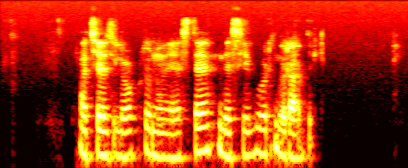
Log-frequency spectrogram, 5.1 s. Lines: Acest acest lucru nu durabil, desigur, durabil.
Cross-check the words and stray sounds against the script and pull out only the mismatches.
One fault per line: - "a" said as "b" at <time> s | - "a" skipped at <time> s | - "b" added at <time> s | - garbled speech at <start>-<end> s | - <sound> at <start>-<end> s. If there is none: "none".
- "acest" skipped at 1.4 s
- "durabil" said as "este" at 2.1 s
